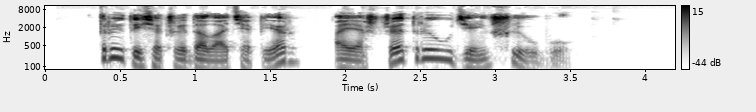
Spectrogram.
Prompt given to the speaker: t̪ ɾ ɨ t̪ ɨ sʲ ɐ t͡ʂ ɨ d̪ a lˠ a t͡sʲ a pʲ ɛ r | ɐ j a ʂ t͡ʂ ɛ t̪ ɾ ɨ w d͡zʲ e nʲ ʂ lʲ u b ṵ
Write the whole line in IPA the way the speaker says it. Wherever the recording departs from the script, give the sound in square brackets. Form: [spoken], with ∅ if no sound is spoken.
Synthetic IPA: t̪ ɾ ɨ t̪ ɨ sʲ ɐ t͡ʂ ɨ d̪ a lˠ a t͡sʲ a pʲ ɛ r | ɐ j a ʂ t͡ʂ ɛ t̪ ɾ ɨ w d͡zʲ e nʲ ʂ lʲ u b ṵ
